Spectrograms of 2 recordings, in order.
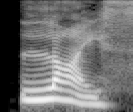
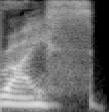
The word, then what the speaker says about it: rice: He would say things like lice instead of rice, because the Japanese language doesn't have the R sound.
